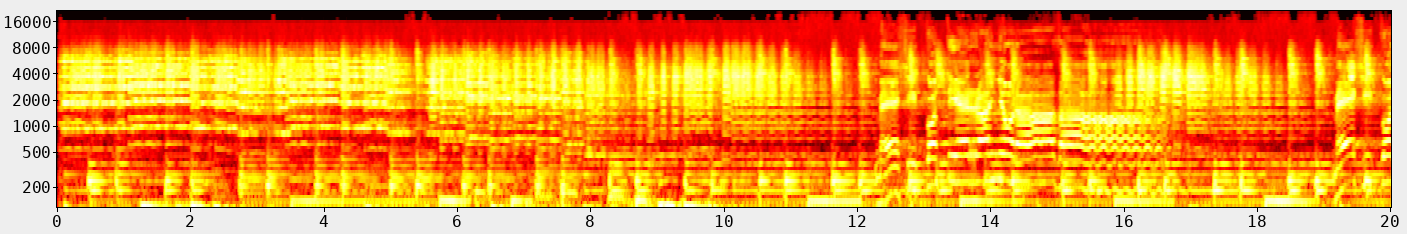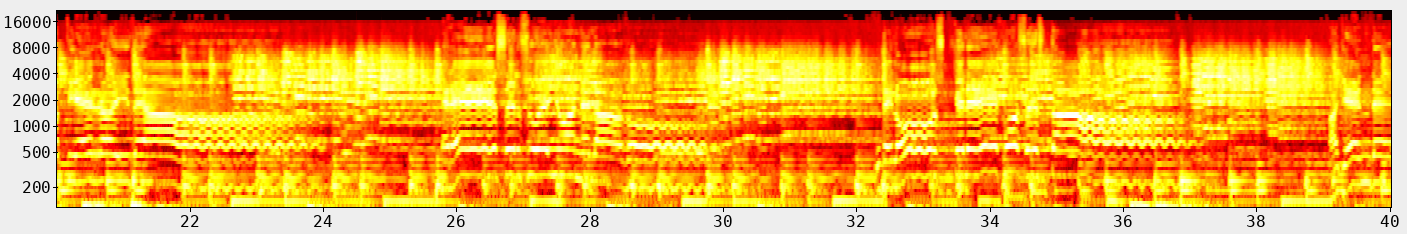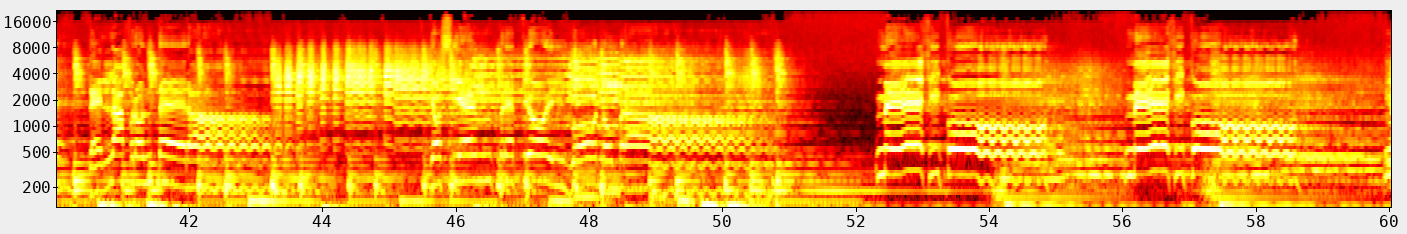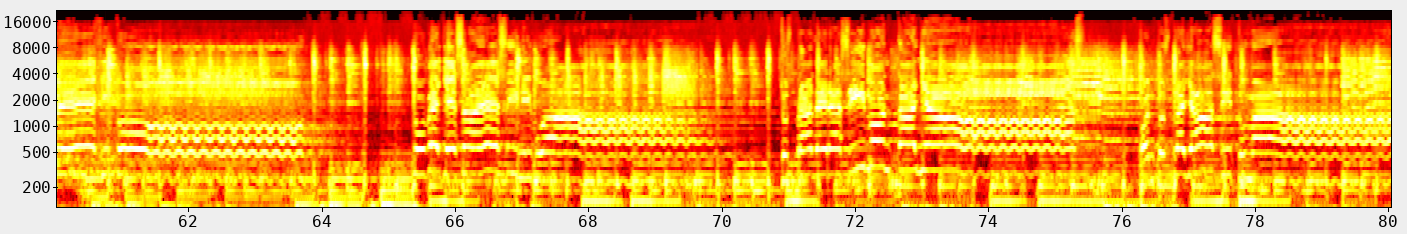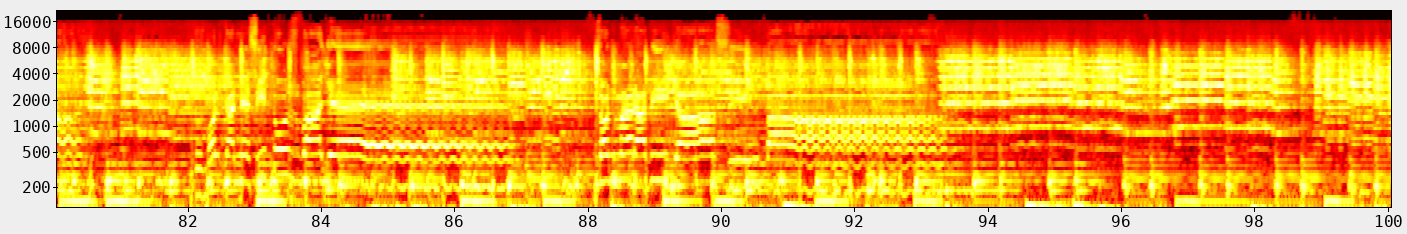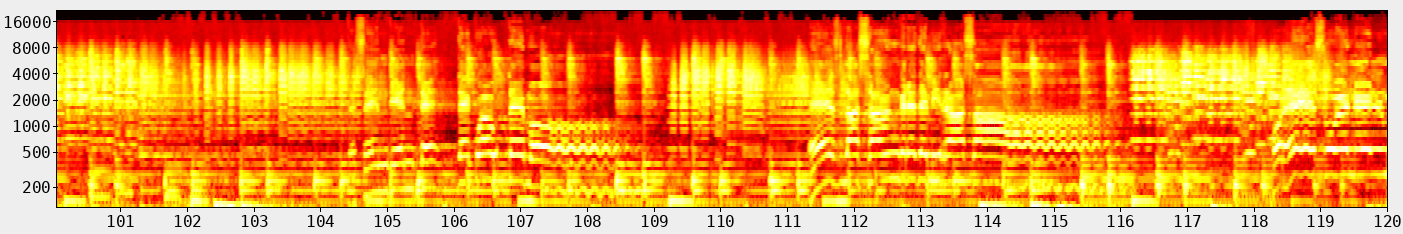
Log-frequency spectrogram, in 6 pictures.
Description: musica folklorica real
